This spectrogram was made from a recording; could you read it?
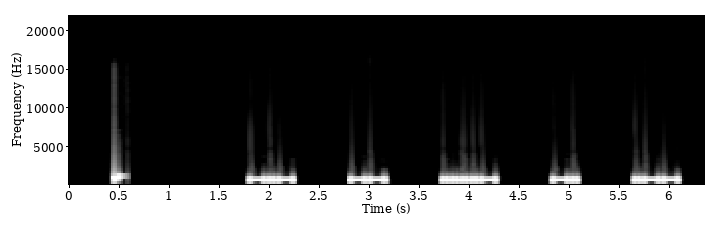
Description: Morse code, heard as a keyed tone, about 25 wpm, spaced as for 12 wpm, 700 Hz. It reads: KM4NW
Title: USA Call Signs - 4x Character Spacing - 25wpm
